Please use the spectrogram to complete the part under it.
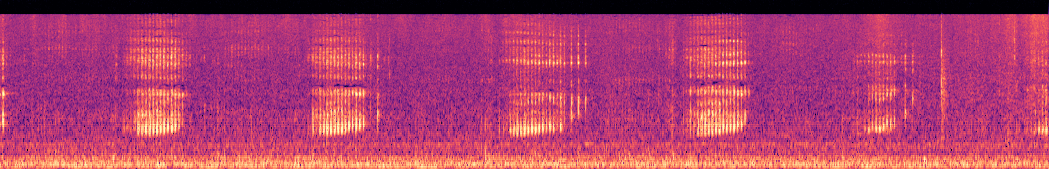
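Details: A contented cat purring on a Sunday morning, a soft continuous low rumble with a breathy swell repeating about every two seconds.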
